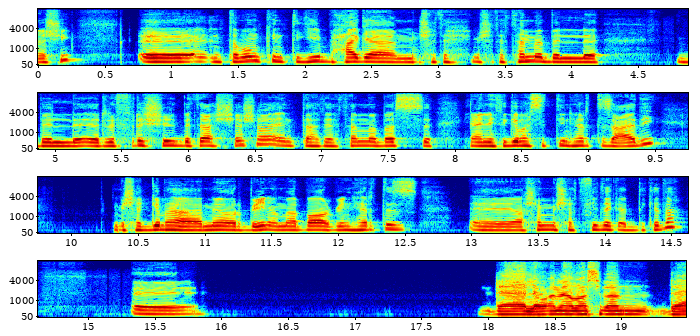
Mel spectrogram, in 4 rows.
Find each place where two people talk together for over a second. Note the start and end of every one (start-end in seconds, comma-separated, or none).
none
